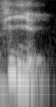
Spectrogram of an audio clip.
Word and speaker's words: fille: Por ejemplo, en este caso, la E final no suena. Fille.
